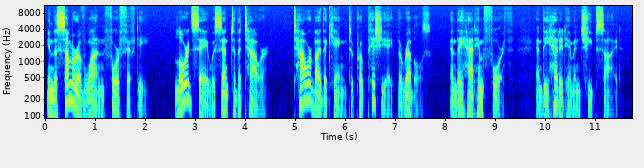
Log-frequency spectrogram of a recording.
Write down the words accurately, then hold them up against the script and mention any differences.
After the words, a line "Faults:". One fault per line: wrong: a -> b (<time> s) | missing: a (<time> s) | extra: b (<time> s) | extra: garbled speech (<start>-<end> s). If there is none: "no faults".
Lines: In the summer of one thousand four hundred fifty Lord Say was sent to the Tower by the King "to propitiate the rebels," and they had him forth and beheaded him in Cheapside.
In the summer of one thousand four hundred fifty Lord Say was sent to the Tower Tower by the King "to propitiate the rebels," and they had him forth and beheaded him in Cheapside.
Faults:
extra: Tower (4.9 s)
